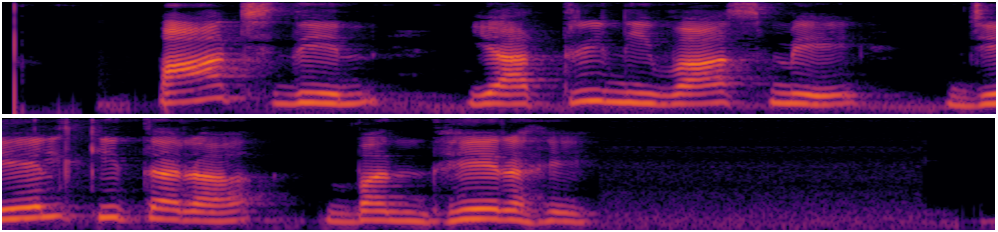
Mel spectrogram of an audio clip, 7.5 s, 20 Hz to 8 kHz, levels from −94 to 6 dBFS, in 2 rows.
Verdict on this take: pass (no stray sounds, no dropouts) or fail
pass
